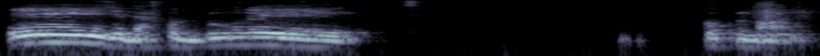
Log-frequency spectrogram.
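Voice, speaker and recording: A man's voice: medium pitch, animated, slow, dark tone. A man teaching a primary school math class, explaining step by step, repeating terms and quizzing his pupils. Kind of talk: recorded classroom math lesson. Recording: roomy, distant and dull-sounding.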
